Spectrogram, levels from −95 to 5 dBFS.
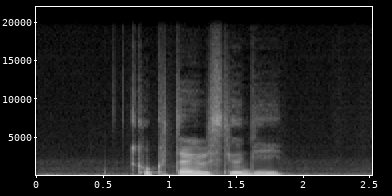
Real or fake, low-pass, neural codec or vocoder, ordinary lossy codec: fake; 19.8 kHz; autoencoder, 48 kHz, 32 numbers a frame, DAC-VAE, trained on Japanese speech; none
